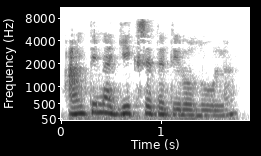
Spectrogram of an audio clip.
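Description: A woman's voice: fairly low pitch, dark tone, dull audio, close to an everyday voice. Woman reading as a wrathful fairy godmother. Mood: threatening. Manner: thundering, menacing.

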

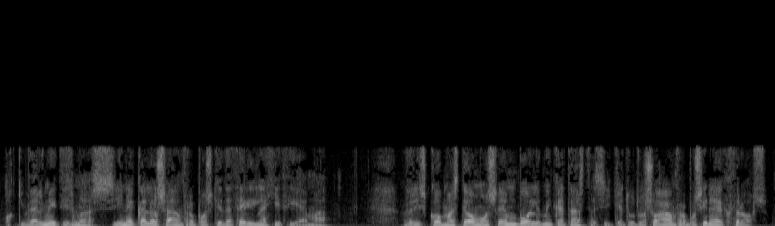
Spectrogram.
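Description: A man's voice: fairly low pitch, slightly rough, muffled recording, voice pushed up. A man voicing an agitated, scheming male priest in an audiobook, speaking in a raised, urgent way. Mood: fiery.

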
